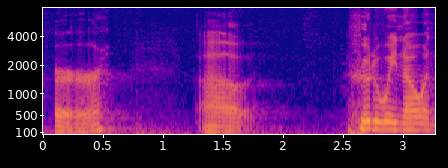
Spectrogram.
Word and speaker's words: Ur: of Ur you are some people pronounce that your I think it's properly pronounced her who do we know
